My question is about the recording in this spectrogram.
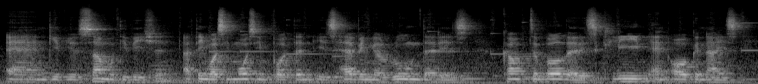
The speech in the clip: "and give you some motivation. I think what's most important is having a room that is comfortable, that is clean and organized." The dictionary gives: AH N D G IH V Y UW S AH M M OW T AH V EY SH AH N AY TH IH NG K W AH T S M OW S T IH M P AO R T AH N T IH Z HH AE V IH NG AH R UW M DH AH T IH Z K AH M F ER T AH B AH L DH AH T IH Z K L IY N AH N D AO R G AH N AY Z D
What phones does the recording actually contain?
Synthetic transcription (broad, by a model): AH N G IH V Y UW S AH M M OW T AH V EY SH AH N AY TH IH NG K W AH T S M OW S T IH M P AO T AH N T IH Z HH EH V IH NG AH R UW M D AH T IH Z K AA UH F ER T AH B AH L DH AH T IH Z K L IY N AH N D AO G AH N AY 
